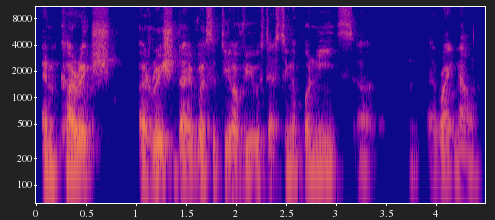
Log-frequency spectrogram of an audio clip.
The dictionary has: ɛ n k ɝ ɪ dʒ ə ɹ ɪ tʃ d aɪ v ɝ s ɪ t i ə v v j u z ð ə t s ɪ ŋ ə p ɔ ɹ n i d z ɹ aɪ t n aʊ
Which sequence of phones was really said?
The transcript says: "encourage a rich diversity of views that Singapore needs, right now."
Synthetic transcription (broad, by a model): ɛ n k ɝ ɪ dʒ ə ɹ ɪ tʃ d aɪ v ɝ s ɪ t i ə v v j u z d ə t s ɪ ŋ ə p ɔ n i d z ɹ aɪ t n aʊ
